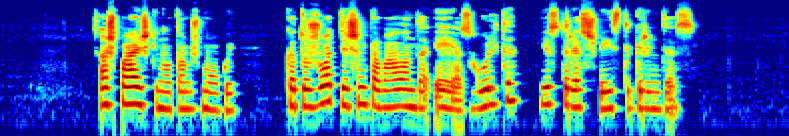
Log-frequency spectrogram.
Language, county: Lithuanian, Kaunas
